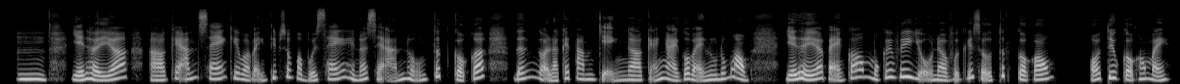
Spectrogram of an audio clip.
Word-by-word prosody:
Ừm, 240 -1 +3 0.3
vậy 205 -2 +3
thì 205 -6 +3
á, 275 +8 +4 0.2
ờ, 200 -2 +1
cái - - -2
ánh 265 +6 -2
sáng 260 -3 0
khi 280 - -1
mà 220 -5 0
bạn 195 - -4
tiếp 305 +4 -5
xúc 340 +1 -4
vào 255 - -1
buổi 190 0 -2
sáng 240 +7 -1
thì 255 - +1
nó 230 +3 0
sẽ - - -4
ảnh 235 +6 -2
hưởng 220 -3 -1
tích 360 +3 -5
cực 205 -4 +1
á 305 +5 +5 0.3
đến, 280 +6 -1
gọi - - +1
là, 175 - 0
cái 280 - -2
tâm 235 -3 -1
trạng 200 -3 -4 0.2
cả - - -5
ngày 255 -6 +1
của 250 +7 +1
bạn 195 -3 +1
luôn, 220 +1 +1
đúng 260 +7 -1
hông? 240 -9 +4 0.4
Vậy 220 0 +5
thì 240 -3 +5
bạn 230 -8 0
có 315 +7 +1
một 300 -10 -2
cái 330 +7 0
ví 355 -1 +5
dụ 290 - -1
nào 205 -3 +1
về - - -4
cái 330 - 0
sự - - 0
tích 395 - -7
cực 215 -4 +2
hông? 235 +6 +4 0.3
Ủa, - - +1
tiêu 300 -1 +1
cực - - +1
không 255 0 -1
bạn? 205 +1 +1
245 Hz, 290 wpm, -22 LUFS, 215-280 Hz, 0.4 s, á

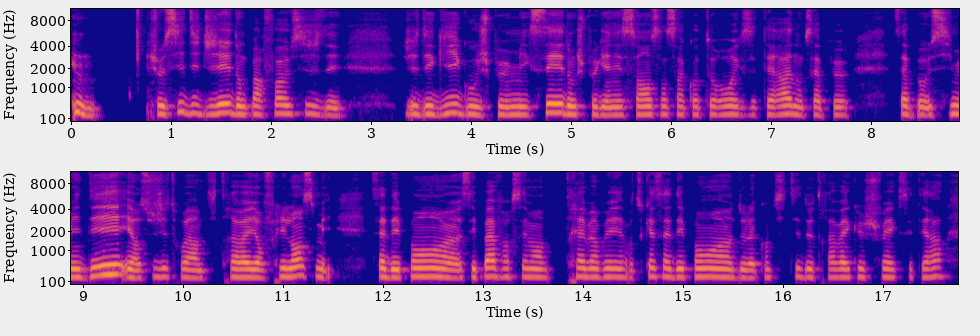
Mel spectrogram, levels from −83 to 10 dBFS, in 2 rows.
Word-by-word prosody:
je 165 -9 -3
suis 205 - 0
aussi 200 +5 0
DJ, 215 +2 +3
donc 195 -1 +1
parfois 200 +2 -1
aussi, 205 0 -4
j'ai - - -10
des 170 -1 -5 0.6
j'ai 200 - -2
des 200 0 +2
gigs, 210 0 -2
où 190 -1 +2
je 175 0 -7
peux 190 0 -1
mixer, 190 +5 +4
donc 195 -2 +4
je 190 - -10
peux 190 - -3
gagner 180 0 0
100-150 190 0 -3
euros, 190 +1 -1
et 190 - -2
cetera. 180 +3 -2
Donc 180 -3 -2
ça 180 0 -4
peut 180 0 -7 0.4
ça 195 - -1
peut 185 - -6
aussi 180 +2 -3
m'aider, 220 +6 +6
et 195 - +6
ensuite, 180 +3 -5
j'ai 205 - -3
trouvé 195 -2 -3
un 180 -1 -1
petit 175 0 -16
travail 195 -1 +4
en 190 - +2
freelance, 210 +5 +1
mais 195 - -3 0.3
ça 210 - +2
dépend, 205 +2 +4
heu, 180 -2 +1
c'est 195 +2 -3
pas 215 +1 +3
forcément 200 -1 -3
très 210 -1 -1
bien 200 0 +1
payé. 205 0 0
En 195 - -10
tout 180 - -14
cas, 215 - -1
ça 210 -1 -1
dépend, 200 0 +2
heu, - - -4
de 190 0 -4
la 180 0 0
quantité 195 +2 -11
de 200 0 -2
travail 195 0 -3
que 200 0 -5
je 195 - -10
fais, 200 -2 -2
et - - -11
cetera. 195 +2 -7
195 Hz, 225 wpm, -23 LUFS, 185-205 Hz, 0.6 s, m'aider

